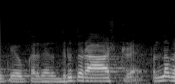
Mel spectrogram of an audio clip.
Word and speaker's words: धृतराष्ट्र: पूर्ण उच्चारण करना है धृतराष्ट्र उवाच ट्र है यहां कहीं कहीं धुत भी बोल देते हैं जो दक्षिण भारत में मूलतः धुत का प्रयोग होता है गुजराती इत्यादि लोग भी धुत का ही प्रयोग करते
